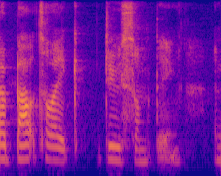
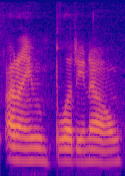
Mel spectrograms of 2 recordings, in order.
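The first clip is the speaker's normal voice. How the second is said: normal talking voice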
